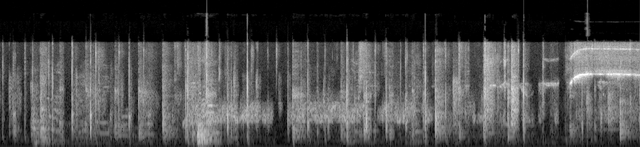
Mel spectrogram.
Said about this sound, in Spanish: yo como soy muy macarra, además de aplaudir, silbo mucho. Mira.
